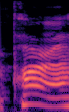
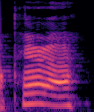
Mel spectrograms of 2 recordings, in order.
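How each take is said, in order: First: Para said as PAH-ruh; alternate pronunciation. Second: Para said as PAIR-uh; alternate pronunciation. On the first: App reviewer offering another way to say it, Para as PAH-ruh. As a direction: say Para with an open "ah" first vowel, like PAH-ruh. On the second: App reviewer trying a name for viewers, Para as PAIR-uh. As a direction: say Para with an "eh" first vowel, like PAIR-uh. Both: Shown as a demonstration. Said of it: "however you say it".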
